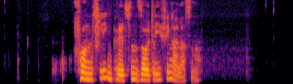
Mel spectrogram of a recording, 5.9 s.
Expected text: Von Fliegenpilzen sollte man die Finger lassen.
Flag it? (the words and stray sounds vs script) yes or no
yes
